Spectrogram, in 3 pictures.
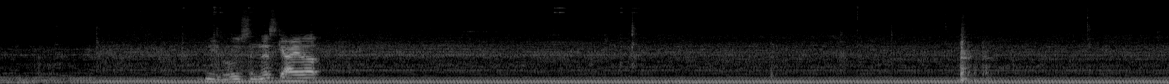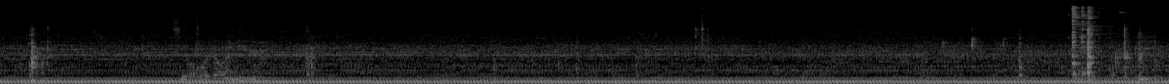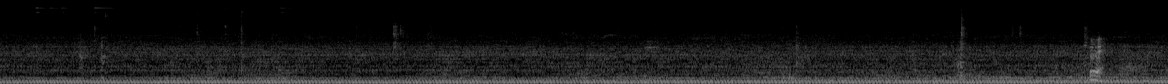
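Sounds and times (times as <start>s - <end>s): low background hum: 0.0s - 35.0s
metal clinks of bike hardware: 22.4s - 24.6s.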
